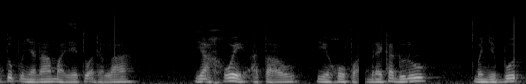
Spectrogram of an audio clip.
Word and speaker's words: Yahweh: Harusnya adalah Yahweh, bukan Yehova.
